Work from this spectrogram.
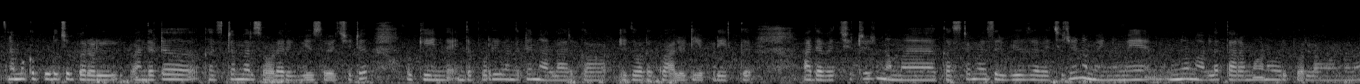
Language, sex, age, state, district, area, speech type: Tamil, female, 18-30, Tamil Nadu, Karur, rural, spontaneous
